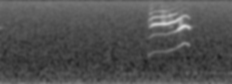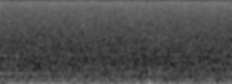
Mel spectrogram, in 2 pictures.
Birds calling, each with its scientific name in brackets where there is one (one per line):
Hawaii Amakihi (Chlorodrepanis virens)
